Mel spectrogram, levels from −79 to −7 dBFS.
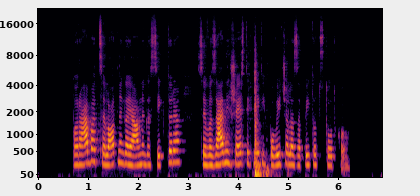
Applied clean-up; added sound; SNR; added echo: classical method spectral subtraction.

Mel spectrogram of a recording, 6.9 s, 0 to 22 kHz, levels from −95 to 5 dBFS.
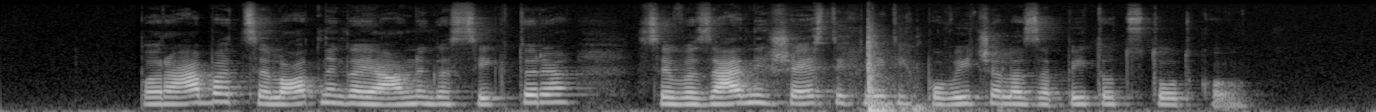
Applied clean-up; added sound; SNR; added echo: none; Slam / Wood; 7 dB; none.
